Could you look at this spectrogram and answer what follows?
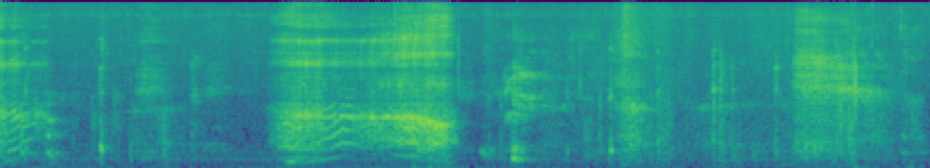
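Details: Adult snoring amid room noise: loud rattling snores with one long harsh snore in the middle.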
